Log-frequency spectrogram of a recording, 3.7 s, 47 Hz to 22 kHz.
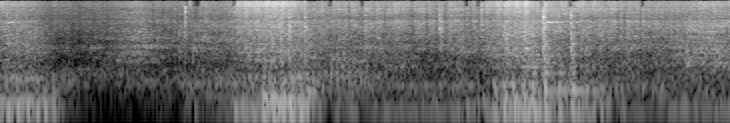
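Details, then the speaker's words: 1911 International 20hp tractor, cold start on choke with ignition on and needle set: slow, heavy exhaust chuffs about a second apart as it draws fuel, catches and keeps firing; a clean normal start. "Now watch, I'll hold the phone, one arm. Okay, you can hear it draw the fuel."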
